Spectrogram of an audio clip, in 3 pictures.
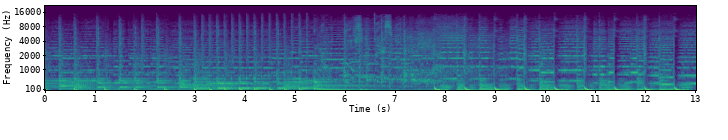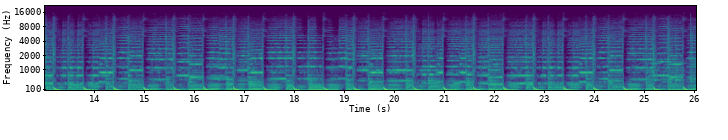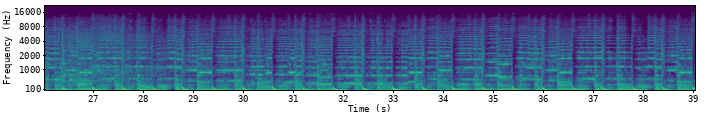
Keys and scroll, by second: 13.4 Delete, 36.4 Delete.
